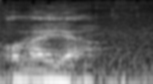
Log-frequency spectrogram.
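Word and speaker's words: Umayya: The Omeaya dynasty is named after this man here, Omeaya. Not Muawa, but Omeaya.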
